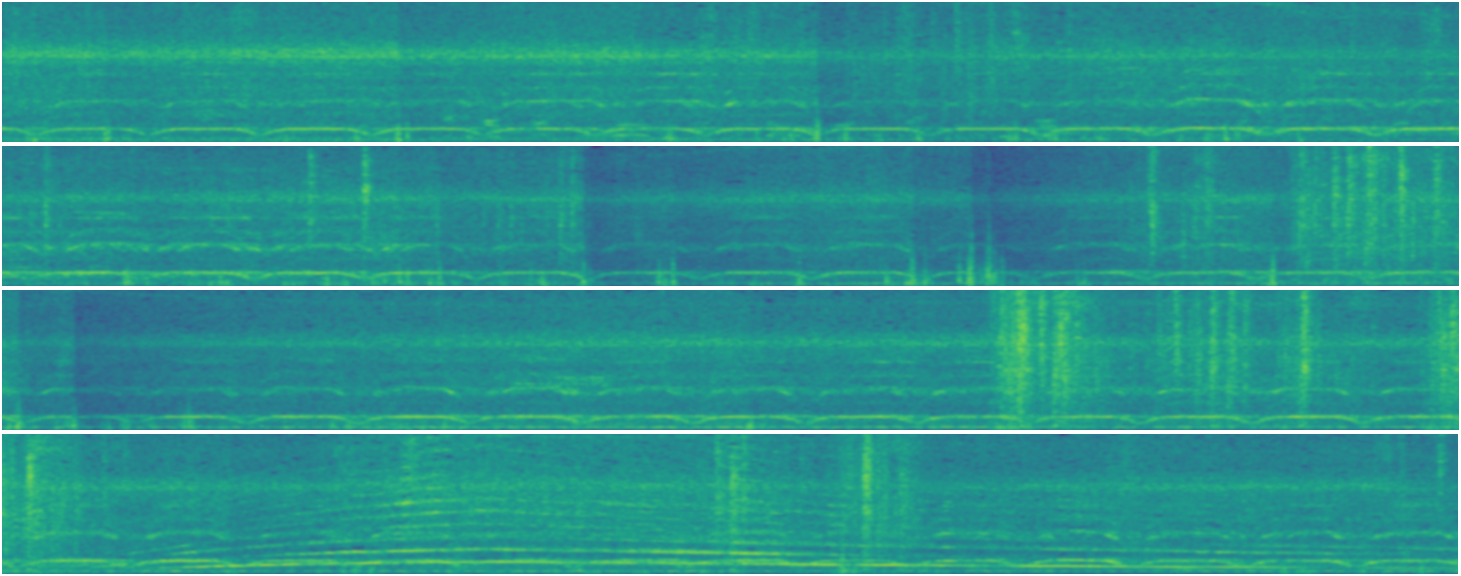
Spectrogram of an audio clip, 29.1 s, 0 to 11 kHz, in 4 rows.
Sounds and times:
Car: 0:00.0 - 0:29.1
Fire engine, fire truck (siren): 0:00.0 - 0:29.1.

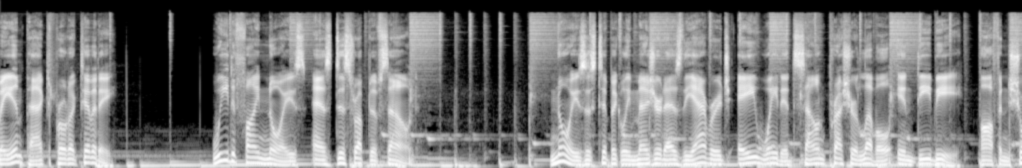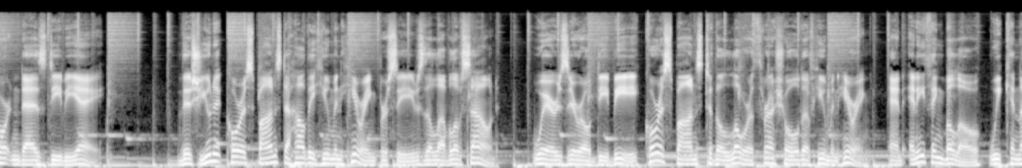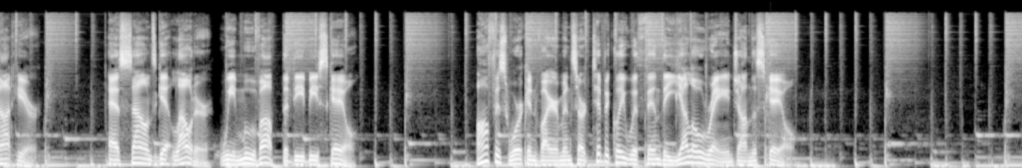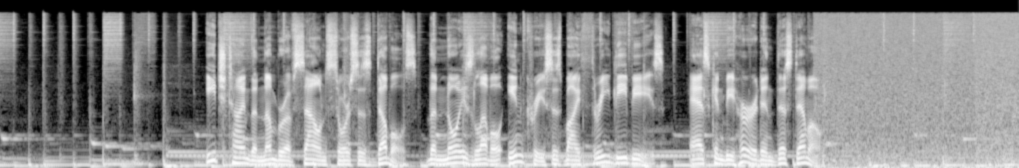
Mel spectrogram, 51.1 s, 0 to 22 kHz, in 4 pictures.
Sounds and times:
Speech: 0:00.0 - 0:01.5, 0:02.7 - 0:05.3, 0:06.9 - 0:14.2, 0:15.0 - 0:26.1, 0:26.9 - 0:30.0, 0:31.5 - 0:35.5, 0:40.9 - 0:48.7
Music: 0:00.0 - 0:51.0.

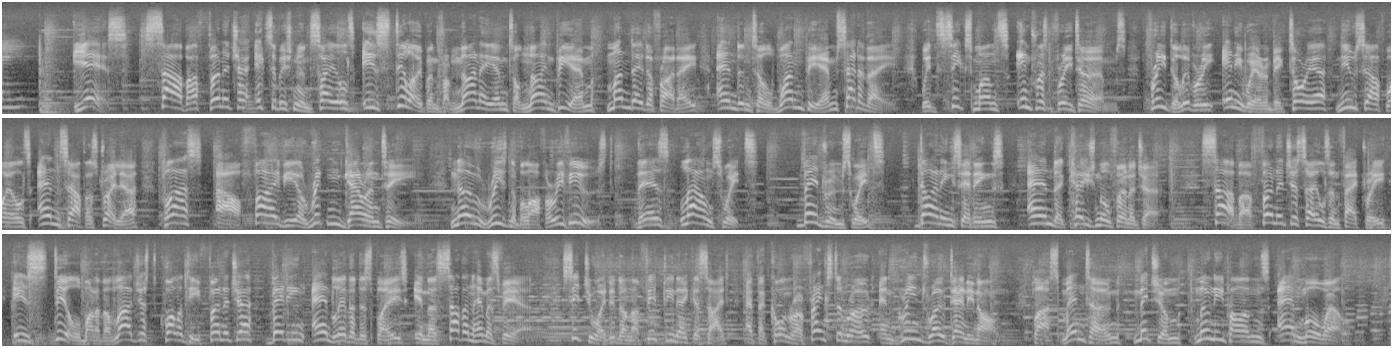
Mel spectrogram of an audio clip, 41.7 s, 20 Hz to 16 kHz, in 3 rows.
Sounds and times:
Speech: 0:00.0 - 0:41.3
Music: 0:00.0 - 0:41.6.

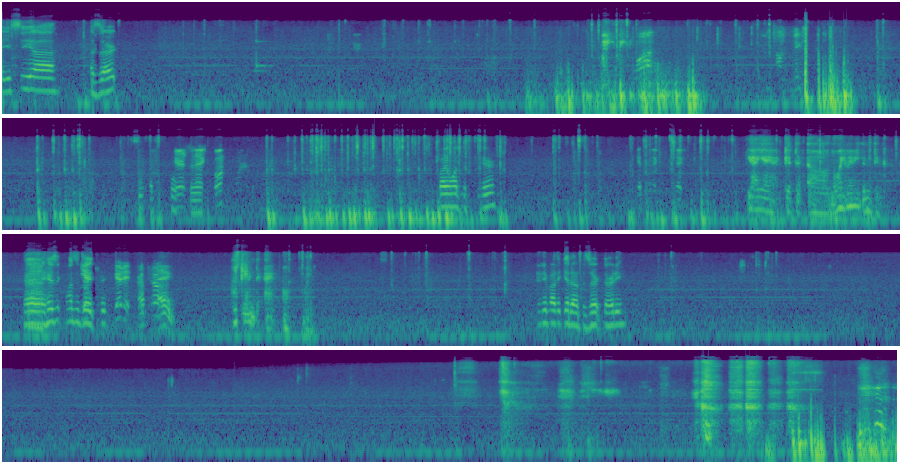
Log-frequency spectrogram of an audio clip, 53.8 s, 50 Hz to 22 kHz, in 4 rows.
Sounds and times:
Speech: 0:00.0 - 0:00.8, 0:01.4 - 0:01.7, 0:08.3 - 0:10.4, 0:11.4 - 0:12.8, 0:15.5 - 0:17.2, 0:20.0 - 0:21.0, 0:23.0 - 0:23.7, 0:24.7 - 0:29.6, 0:30.4 - 0:31.6, 0:35.0 - 0:36.3, 0:48.8 - 0:49.7, 0:52.2 - 0:53.8.

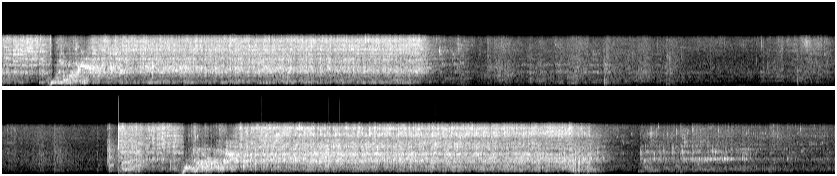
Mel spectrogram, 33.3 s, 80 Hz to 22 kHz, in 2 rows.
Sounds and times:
Toilet flush: 0:00.0 - 0:09.2, 0:19.0 - 0:33.3.

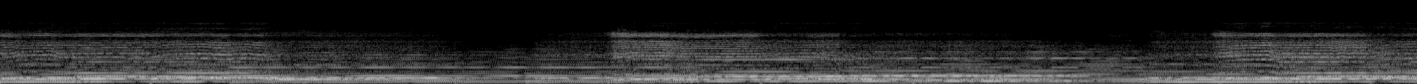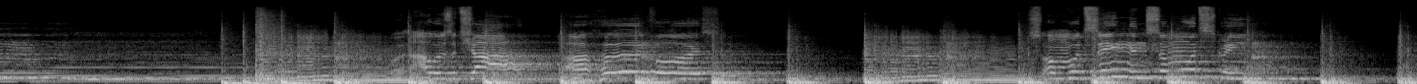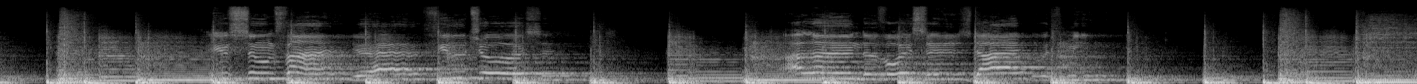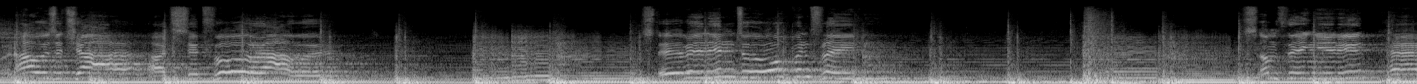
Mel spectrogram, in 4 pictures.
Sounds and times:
Music: 0:00.0 - 0:56.6.

